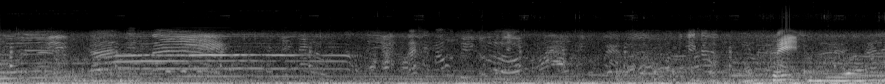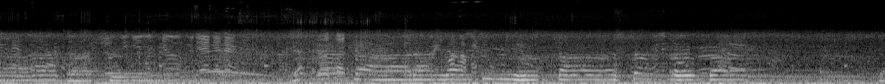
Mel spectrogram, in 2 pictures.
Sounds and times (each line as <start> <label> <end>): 0.0 Traffic sound 17.7
0.0 Walking in the square 17.7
